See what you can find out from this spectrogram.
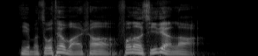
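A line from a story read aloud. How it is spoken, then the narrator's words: Frowning, smiling question. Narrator (Chinese): 张克皱着眉笑了笑，问许思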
